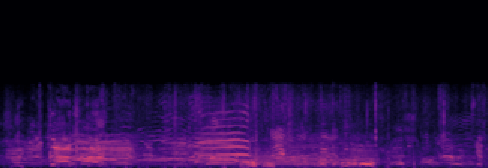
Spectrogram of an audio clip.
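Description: Several people shouting and yelling at once, loud and overlapping, as a ball carrier breaks through the defence and is tackled.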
